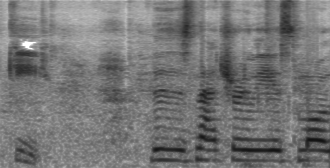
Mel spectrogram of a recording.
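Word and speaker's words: cay: The next terminology that we have is a word that has letter C-A-Y, which pronounces key.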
